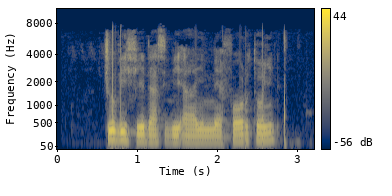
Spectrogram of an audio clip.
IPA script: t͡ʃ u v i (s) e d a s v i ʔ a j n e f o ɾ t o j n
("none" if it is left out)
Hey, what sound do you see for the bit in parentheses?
f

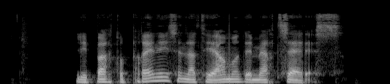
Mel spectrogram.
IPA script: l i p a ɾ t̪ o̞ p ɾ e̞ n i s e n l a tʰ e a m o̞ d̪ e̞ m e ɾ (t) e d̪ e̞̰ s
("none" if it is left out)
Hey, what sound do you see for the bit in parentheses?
t͡s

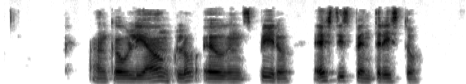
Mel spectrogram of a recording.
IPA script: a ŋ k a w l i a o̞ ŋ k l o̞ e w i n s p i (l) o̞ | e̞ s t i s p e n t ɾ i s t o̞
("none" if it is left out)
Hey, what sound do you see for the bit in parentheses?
ɾ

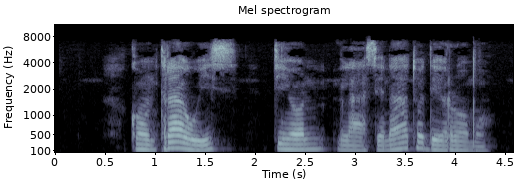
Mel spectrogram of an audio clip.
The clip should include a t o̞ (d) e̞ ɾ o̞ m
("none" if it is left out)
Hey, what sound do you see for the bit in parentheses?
d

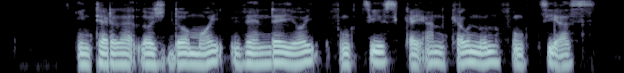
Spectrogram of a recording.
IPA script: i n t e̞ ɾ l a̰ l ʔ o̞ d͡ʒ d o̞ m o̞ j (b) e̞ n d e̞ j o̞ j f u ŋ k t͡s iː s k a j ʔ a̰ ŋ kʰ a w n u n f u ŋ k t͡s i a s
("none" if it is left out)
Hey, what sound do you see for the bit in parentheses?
v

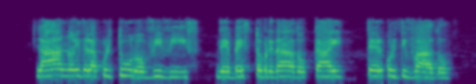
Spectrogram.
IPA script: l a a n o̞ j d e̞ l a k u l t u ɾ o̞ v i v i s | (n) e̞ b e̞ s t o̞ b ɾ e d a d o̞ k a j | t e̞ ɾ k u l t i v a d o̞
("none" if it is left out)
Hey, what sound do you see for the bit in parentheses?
d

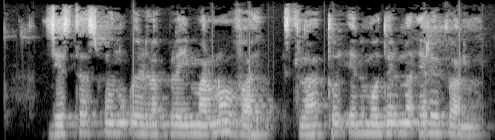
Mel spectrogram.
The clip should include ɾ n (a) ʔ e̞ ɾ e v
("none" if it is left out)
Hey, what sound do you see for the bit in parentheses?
a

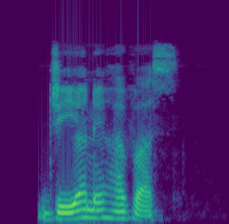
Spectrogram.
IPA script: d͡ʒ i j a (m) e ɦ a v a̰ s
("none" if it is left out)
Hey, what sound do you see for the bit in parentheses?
n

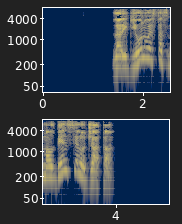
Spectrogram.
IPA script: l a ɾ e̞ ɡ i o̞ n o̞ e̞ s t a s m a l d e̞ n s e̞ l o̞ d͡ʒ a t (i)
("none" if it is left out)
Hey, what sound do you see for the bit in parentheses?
a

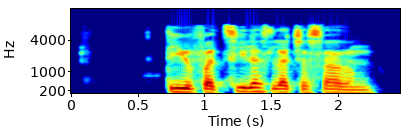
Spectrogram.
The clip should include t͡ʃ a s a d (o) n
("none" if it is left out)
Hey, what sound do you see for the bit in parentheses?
o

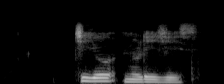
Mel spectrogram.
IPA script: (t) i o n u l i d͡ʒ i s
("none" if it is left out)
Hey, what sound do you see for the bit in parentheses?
t͡ʃ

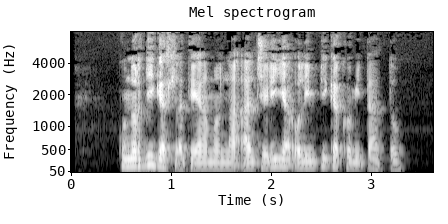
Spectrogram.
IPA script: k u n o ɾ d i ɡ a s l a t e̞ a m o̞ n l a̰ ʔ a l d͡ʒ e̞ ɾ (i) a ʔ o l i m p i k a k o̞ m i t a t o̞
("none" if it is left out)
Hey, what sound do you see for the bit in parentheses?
i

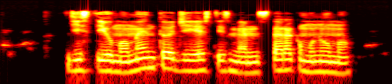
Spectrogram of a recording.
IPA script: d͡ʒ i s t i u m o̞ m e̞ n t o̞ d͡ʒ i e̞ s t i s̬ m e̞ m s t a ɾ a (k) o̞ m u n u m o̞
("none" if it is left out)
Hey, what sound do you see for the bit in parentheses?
k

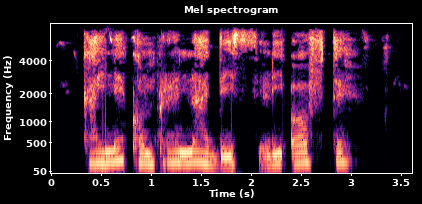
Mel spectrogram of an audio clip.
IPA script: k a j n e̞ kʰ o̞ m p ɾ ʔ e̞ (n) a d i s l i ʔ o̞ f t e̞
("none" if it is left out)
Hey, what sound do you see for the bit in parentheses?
n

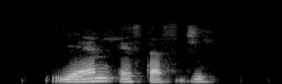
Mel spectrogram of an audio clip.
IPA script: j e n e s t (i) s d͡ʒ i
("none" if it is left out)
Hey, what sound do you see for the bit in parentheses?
a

